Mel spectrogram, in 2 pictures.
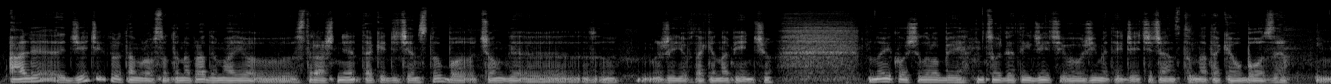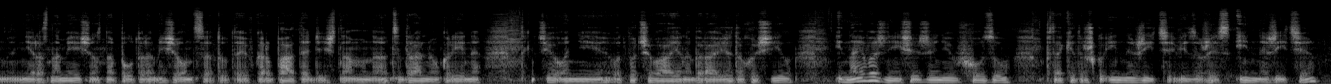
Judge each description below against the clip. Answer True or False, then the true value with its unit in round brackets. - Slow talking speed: False (155 wpm)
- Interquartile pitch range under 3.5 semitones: True (2.8 semitones)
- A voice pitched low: True (90 Hz)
